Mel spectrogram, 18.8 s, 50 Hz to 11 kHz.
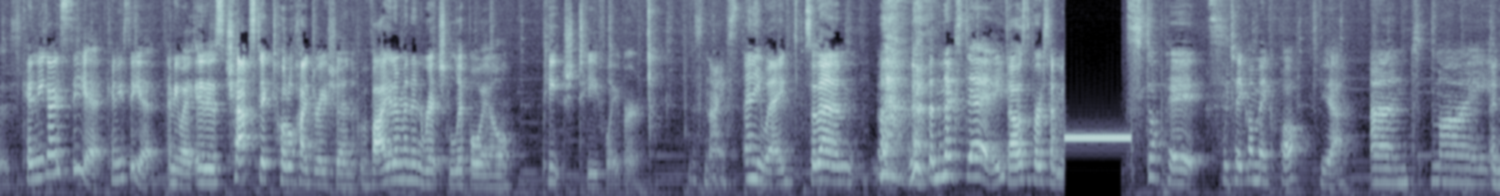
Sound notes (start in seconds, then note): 8.0 lips smacking; 11.0 both laughing; 13.3 beep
